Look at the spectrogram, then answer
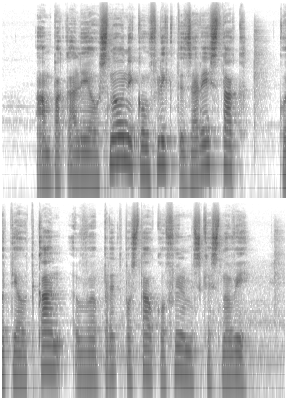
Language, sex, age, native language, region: Slovenian, male, 30-49, Slovenian, Savinja region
